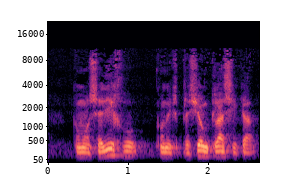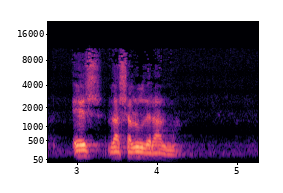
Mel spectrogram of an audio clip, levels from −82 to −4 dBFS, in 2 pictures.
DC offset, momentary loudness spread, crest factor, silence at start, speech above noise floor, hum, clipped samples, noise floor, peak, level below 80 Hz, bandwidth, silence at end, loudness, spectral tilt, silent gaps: under 0.1%; 10 LU; 18 dB; 0.3 s; 34 dB; none; under 0.1%; -58 dBFS; -8 dBFS; -82 dBFS; 11.5 kHz; 0.95 s; -25 LUFS; -4 dB/octave; none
